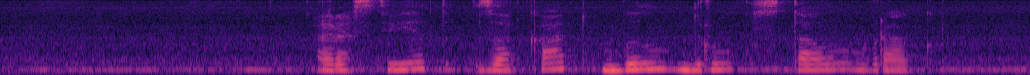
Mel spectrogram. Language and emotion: Russian, neutral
